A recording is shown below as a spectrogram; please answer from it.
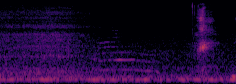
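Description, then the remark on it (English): A domestic cat sitting at someone's feet meows faintly, plaintively and discontentedly: one drawn-out complaining cry followed by a sharper, brighter one near the end, over a low steady background hum with no one speaking. “guys may or may not be able to hear my cat, who is sitting at my feet meowing discontentedly.”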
